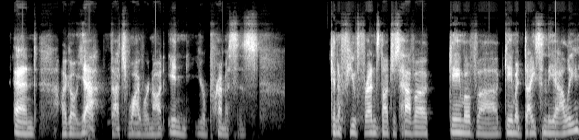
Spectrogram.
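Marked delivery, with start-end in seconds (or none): 1.1-8.7 annoyed, irritated tone. Answering in character someone who says the premises are closed: annoyed. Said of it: "look annoyed at that he's asking me".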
